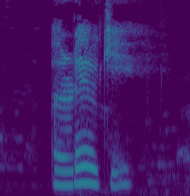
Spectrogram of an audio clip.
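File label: "allergy", Japanese, female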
